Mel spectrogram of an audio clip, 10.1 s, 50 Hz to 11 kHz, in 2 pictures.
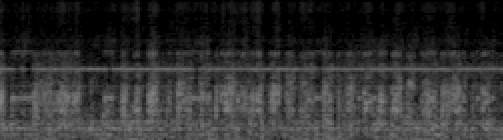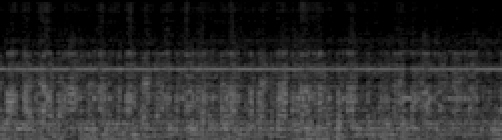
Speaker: well that sounds a lot better because that sounds more like what i would be expecting a cassette tape to sound like on an 8-bit machine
